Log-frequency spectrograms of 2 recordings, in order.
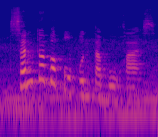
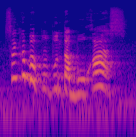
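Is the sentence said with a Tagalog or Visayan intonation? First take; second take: Tagalog; Visayan. First: It has an ordinary Tagalog intonation. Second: It has a Visayan intonation that sounds angry.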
